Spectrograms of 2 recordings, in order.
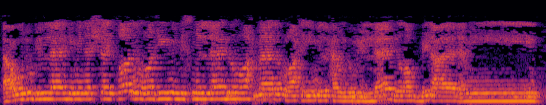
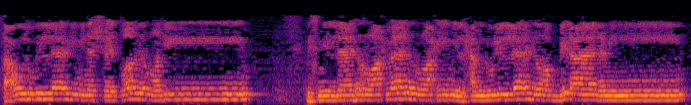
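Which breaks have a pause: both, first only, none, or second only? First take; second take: none; first only. First: All three phrases run together without any pause. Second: There is a pause after the first phrase only. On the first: "وصل الاستعاذة بالبسملة ووصل البسملة بأول السورة" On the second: "الوقف على الاستعاذة ووصل البسملة بأول السورة"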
